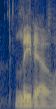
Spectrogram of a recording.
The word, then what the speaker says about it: Lido: Kenwood, is I've got is it Lido or Lido? Lido is how I pronounce it.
